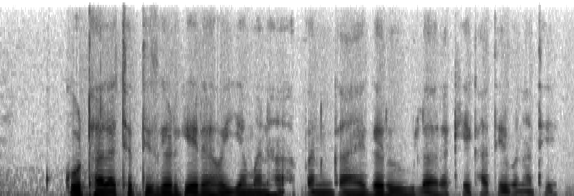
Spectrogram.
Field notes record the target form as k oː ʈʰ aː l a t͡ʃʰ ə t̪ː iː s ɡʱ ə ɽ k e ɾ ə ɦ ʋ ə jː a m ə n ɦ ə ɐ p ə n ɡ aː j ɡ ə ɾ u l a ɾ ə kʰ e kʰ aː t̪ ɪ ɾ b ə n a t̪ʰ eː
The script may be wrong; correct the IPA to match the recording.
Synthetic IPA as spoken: k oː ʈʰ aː l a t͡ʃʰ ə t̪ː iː s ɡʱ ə ɽ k e ɾ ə ɦ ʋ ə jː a m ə n ɦ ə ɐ p ə n ɡ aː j ɡ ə ɾ u l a ɾ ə kʰ e kʰ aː t̪ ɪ ɾ b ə n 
